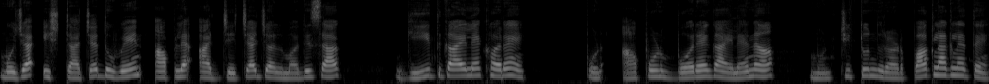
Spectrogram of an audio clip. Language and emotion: Goan Konkani, sad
